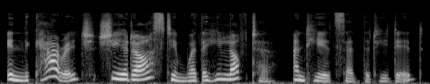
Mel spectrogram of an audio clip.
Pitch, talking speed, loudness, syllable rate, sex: 200 Hz, 250 wpm, -20 LUFS, 5.7 syllables/s, female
